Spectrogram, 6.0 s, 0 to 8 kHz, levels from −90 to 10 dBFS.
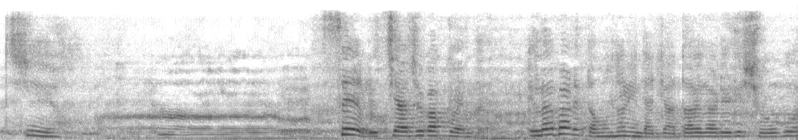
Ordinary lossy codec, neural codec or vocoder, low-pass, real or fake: AAC, 48 kbps; codec, 16 kHz, 4 kbps, X-Codec, WavLM features, trained on Multilingual LibriSpeech; 7.2 kHz; fake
